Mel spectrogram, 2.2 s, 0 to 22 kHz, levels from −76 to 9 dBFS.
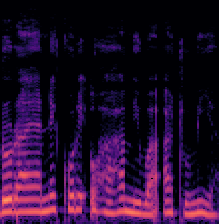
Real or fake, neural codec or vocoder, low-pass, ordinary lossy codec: fake; vocoder, 44.1 kHz, 128 mel bands, Pupu-Vocoder; 19.8 kHz; none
